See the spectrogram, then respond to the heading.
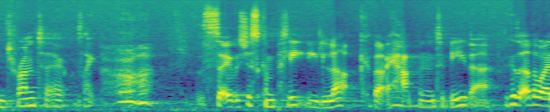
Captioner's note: gasps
